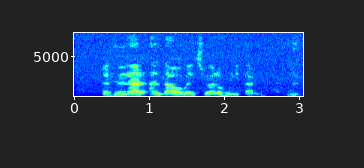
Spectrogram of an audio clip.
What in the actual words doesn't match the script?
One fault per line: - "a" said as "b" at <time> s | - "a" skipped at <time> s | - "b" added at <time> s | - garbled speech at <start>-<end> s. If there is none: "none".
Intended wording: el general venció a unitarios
- "aldao" added at 1.0 s
- "los" added at 1.9 s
